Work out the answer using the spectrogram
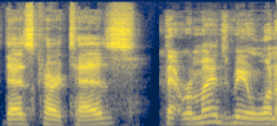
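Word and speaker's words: Descartes: Dardis kind of thing I believe it's pronounced deszcz that reminds me of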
